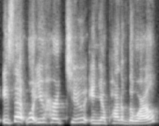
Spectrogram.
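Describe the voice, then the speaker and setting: This is a high, quick-paced voice belonging to a woman in her forties who mentors in business. Raised in Hong Kong and Canada, she narrates her life as a podcast guest with animated, conversational energy in a casual interview.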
